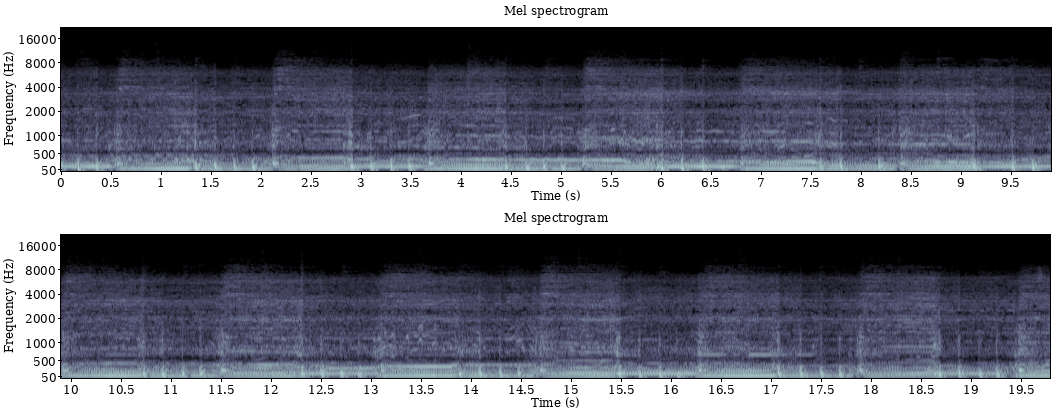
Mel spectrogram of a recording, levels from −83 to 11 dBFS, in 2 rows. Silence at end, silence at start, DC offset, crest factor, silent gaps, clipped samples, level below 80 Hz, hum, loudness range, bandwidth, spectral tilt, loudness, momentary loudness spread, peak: 0 s; 0 s; under 0.1%; 16 dB; none; under 0.1%; -30 dBFS; none; 1 LU; 8.2 kHz; -7 dB/octave; -21 LUFS; 4 LU; -4 dBFS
